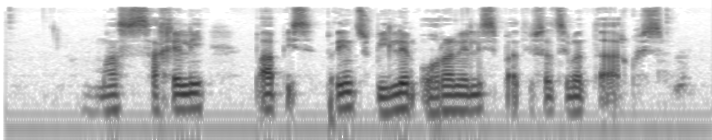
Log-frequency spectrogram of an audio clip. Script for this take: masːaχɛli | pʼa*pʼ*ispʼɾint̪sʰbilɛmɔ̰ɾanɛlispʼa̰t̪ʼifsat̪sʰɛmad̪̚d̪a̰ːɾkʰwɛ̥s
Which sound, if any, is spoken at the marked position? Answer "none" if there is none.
pʼ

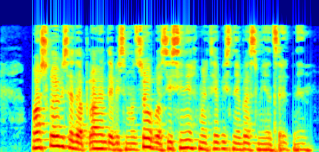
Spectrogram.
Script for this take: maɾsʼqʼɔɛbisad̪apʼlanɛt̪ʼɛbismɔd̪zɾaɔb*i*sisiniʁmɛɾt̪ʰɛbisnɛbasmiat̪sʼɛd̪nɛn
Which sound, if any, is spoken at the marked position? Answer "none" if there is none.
a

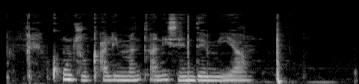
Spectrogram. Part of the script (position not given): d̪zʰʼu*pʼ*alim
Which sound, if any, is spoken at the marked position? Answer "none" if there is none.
kʼ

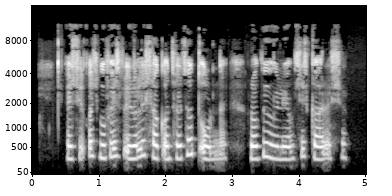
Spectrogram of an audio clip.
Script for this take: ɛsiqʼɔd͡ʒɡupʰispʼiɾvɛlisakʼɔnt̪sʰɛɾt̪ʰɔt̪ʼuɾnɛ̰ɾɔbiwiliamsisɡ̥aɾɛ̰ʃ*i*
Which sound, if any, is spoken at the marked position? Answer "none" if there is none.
ɛ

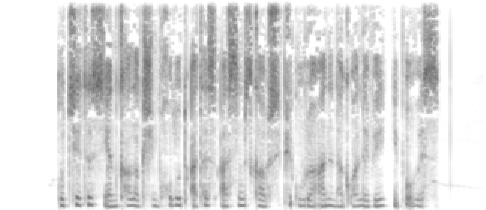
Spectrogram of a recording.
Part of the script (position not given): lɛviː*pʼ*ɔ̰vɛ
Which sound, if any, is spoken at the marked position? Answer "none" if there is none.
pʼ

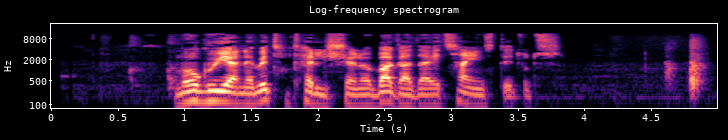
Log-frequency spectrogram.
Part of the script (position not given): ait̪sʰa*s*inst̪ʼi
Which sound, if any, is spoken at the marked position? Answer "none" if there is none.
none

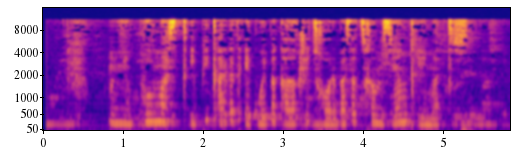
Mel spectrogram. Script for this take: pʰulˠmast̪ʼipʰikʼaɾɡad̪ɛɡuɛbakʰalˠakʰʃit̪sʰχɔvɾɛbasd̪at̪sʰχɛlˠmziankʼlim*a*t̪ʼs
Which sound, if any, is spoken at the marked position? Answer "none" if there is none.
a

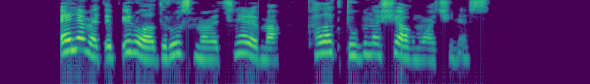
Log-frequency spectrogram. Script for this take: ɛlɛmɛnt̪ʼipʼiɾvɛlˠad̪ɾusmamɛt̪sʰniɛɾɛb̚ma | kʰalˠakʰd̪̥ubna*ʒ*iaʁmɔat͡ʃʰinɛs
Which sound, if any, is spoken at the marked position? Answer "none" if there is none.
ʃ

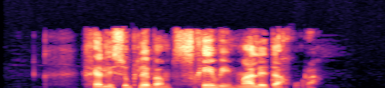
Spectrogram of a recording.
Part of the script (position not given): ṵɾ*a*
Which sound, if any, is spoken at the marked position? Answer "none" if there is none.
a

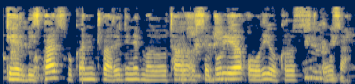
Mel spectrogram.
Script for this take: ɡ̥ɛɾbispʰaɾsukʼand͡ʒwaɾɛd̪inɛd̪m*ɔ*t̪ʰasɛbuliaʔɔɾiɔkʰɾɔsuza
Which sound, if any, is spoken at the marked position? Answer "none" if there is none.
ɔ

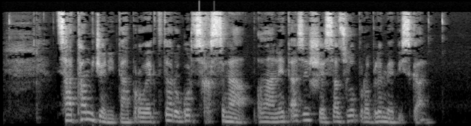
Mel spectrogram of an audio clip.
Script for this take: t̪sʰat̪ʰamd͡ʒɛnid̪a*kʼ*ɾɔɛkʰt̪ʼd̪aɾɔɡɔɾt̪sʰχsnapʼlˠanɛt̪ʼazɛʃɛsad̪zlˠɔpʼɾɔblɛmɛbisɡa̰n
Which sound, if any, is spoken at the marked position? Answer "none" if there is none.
pʼ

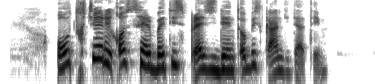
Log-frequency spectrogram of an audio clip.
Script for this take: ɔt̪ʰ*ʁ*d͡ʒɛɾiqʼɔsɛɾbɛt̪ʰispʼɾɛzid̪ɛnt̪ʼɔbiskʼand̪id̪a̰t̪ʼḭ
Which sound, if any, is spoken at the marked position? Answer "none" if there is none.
χ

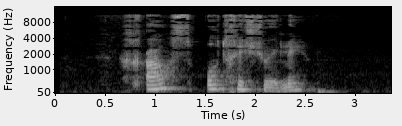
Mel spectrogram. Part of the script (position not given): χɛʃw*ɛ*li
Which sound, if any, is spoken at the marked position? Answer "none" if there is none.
ɛ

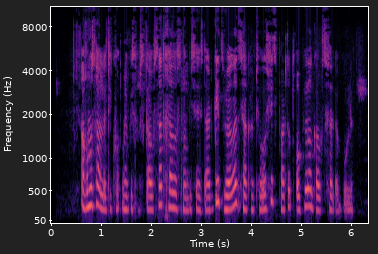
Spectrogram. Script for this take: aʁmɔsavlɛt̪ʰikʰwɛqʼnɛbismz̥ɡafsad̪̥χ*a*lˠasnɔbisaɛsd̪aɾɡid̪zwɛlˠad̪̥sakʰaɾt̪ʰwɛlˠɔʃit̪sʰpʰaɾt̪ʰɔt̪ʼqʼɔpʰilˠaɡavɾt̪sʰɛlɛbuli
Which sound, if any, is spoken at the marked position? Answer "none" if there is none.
ɛ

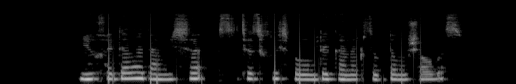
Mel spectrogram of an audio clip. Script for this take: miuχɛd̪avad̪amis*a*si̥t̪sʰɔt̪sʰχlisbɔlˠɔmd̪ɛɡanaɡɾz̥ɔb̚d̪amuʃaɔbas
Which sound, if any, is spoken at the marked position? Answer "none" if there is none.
a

